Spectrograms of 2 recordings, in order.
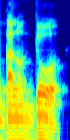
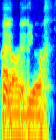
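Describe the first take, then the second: First: The last word is said as one syllable, 'dor'. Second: The last word is said as two syllables, 'dee-or'. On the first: The speaker calls it right. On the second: The speaker calls it wrong.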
